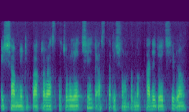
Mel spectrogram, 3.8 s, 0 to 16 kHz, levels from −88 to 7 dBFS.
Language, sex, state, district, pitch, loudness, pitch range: Bengali, male, Tripura, West Tripura, 100 Hz, -21 LUFS, 100-105 Hz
